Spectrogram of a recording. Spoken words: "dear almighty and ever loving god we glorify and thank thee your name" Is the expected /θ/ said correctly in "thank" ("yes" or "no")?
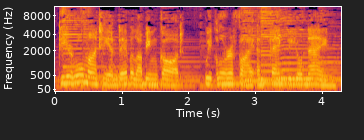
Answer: yes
